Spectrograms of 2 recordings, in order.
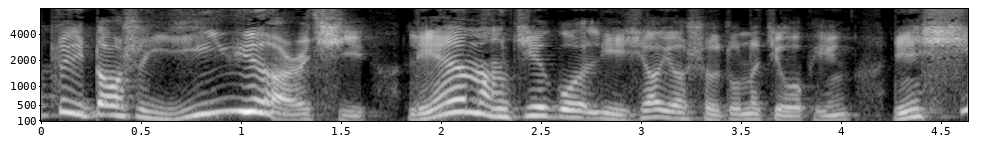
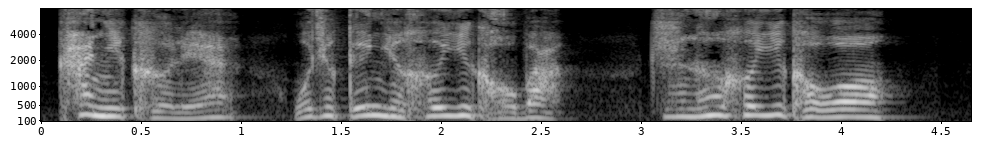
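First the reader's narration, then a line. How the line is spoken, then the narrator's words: Lowered voice. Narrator (Chinese): 李逍遥压低了声音说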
